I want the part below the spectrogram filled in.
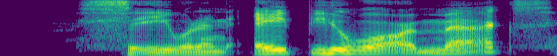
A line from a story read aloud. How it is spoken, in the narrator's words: he chuckled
